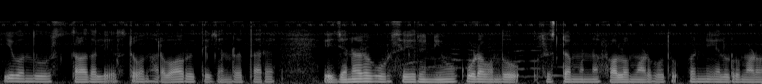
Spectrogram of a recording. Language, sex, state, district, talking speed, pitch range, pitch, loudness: Kannada, male, Karnataka, Belgaum, 175 wpm, 115-125 Hz, 115 Hz, -35 LUFS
